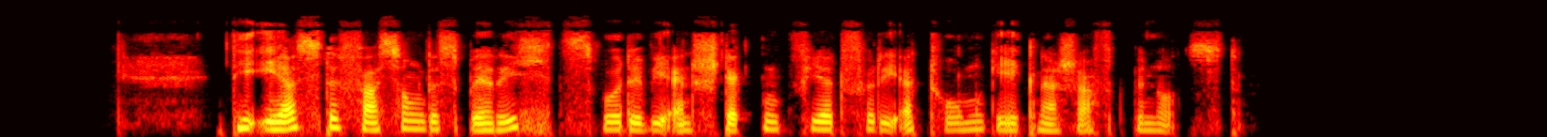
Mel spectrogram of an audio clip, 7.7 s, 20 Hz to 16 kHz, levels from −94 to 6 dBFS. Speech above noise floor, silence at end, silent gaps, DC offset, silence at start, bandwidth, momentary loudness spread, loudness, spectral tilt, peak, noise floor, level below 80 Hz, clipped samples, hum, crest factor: over 67 dB; 1.55 s; none; under 0.1%; 0.65 s; 10 kHz; 14 LU; -24 LUFS; -4.5 dB/octave; -2 dBFS; under -90 dBFS; -60 dBFS; under 0.1%; none; 24 dB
